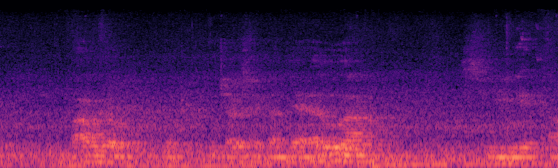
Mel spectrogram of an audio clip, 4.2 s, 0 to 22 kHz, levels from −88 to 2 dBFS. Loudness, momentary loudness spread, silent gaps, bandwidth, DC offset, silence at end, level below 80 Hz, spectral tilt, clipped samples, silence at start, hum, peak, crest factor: -28 LUFS; 10 LU; none; 16.5 kHz; under 0.1%; 0 s; -36 dBFS; -7.5 dB/octave; under 0.1%; 0 s; none; -12 dBFS; 16 dB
